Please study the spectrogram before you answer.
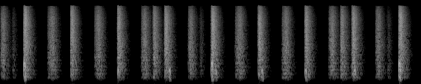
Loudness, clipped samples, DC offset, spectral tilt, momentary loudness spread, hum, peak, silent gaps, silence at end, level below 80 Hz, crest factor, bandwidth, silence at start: -23 LUFS; under 0.1%; under 0.1%; 3 dB/octave; 5 LU; none; -2 dBFS; none; 0.1 s; -82 dBFS; 24 dB; 17 kHz; 0 s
